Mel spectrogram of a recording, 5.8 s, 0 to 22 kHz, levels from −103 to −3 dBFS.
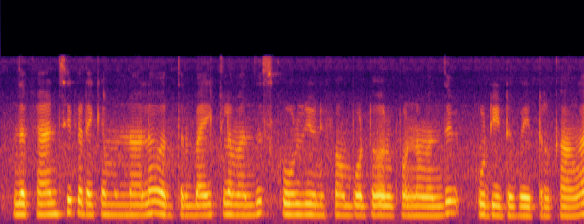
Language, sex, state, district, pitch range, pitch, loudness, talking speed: Tamil, female, Tamil Nadu, Kanyakumari, 170-185 Hz, 180 Hz, -19 LUFS, 155 wpm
